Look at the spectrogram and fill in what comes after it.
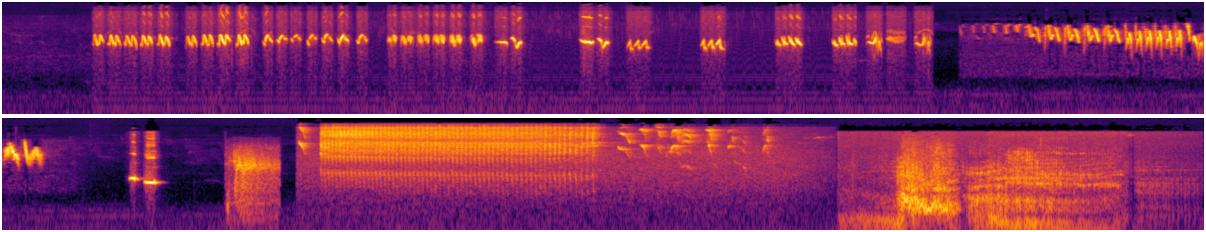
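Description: Bird chirping in quick, repeated high notes for the first nine seconds or so, followed by a short falling trill. In the second half, louder sounds follow: a long hissing stretch, then a loud, deeper call near the end.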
